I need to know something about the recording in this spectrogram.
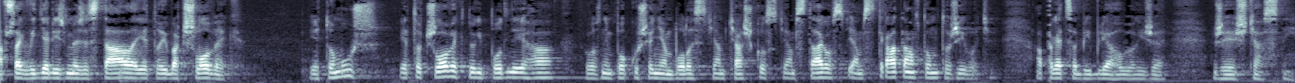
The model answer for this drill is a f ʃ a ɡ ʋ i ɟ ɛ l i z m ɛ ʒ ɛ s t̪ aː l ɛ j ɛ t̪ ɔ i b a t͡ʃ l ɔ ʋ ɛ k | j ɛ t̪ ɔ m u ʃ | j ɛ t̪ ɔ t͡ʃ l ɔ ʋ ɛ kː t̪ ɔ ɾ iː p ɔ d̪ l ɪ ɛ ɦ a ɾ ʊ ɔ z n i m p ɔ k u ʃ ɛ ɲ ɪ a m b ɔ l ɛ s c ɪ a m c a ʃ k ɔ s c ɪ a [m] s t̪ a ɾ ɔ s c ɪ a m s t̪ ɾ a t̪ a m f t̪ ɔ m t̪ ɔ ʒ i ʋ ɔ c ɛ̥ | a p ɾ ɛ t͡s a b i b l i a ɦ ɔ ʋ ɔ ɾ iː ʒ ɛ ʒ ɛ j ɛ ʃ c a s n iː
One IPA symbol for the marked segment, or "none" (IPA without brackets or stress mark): m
